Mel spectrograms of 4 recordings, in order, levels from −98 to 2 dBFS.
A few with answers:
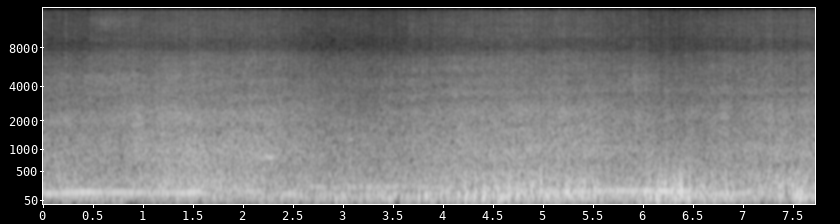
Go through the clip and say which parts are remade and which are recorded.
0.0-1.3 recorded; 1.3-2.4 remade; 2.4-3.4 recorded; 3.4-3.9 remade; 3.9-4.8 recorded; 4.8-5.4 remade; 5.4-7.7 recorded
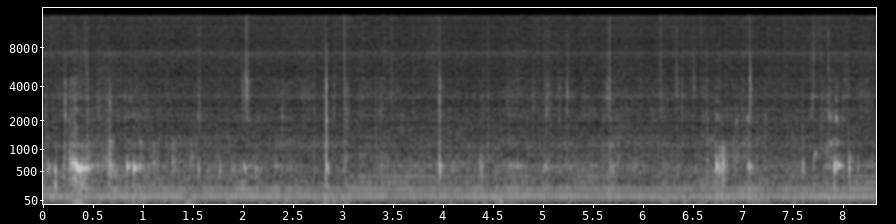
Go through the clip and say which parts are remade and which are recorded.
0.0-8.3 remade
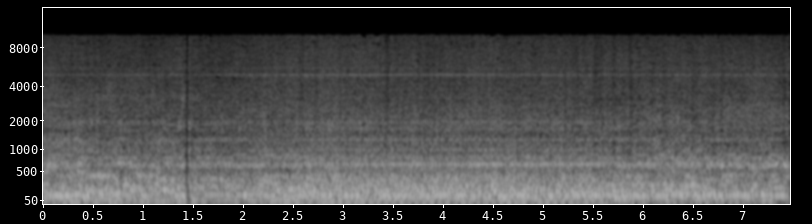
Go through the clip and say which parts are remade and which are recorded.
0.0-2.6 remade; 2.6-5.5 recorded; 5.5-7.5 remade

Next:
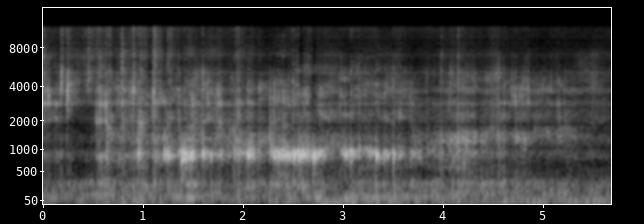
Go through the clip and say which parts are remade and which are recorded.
0.0-5.7 remade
